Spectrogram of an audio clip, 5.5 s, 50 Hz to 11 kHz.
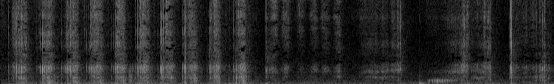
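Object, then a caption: Round bar of soap. Long blue-painted nails scratch the edge of a small, solid, round white soap bar. Quick, bright, rasping strokes repeat rapidly with a crisp tone around 2 kHz, then fade into softer, lighter scratches toward the end.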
